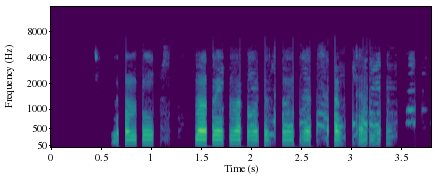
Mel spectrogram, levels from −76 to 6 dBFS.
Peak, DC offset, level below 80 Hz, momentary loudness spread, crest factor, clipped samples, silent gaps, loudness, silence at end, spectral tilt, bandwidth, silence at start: -4 dBFS; under 0.1%; -60 dBFS; 19 LU; 22 dB; under 0.1%; 0.50-0.60 s, 1.21-1.26 s, 1.35-1.44 s, 3.47-3.54 s; -27 LUFS; 0.15 s; -7.5 dB/octave; 7 kHz; 0.45 s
